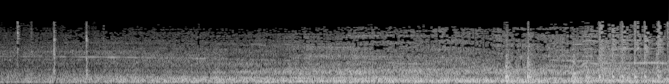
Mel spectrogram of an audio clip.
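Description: A steady, loud roar of an airplane in flight fills the scene, a dense engine drone with occasional sharp clicks and rattles on top, and no voices.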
